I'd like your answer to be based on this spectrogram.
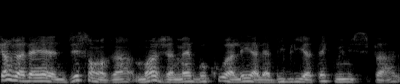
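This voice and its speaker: The speaker goes at a moderate pace with ordinary pitch variation. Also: man. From Quebec. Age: 60s. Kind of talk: testimony. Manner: hesitant, many fillers.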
